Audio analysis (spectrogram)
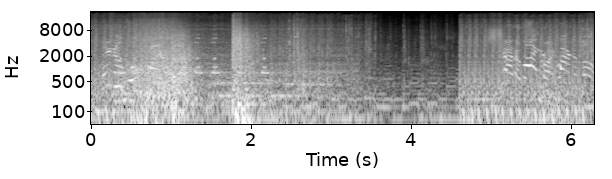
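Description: Rapid automatic gunfire from the video game Xenoblade Chronicles X, loud bursts of shooting at the start and again near the end, with a quieter stretch between, mixed with game sound and music.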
